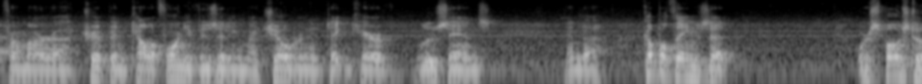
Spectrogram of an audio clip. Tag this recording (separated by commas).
Speech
